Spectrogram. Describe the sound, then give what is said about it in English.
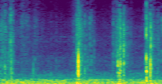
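A deck of cards being shuffled for a card game, a discard pile shuffled back into the deck, a few soft, crisp riffling snaps scattered over less than two seconds, quiet, with no voices. “All right, counter deck shuffled.”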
